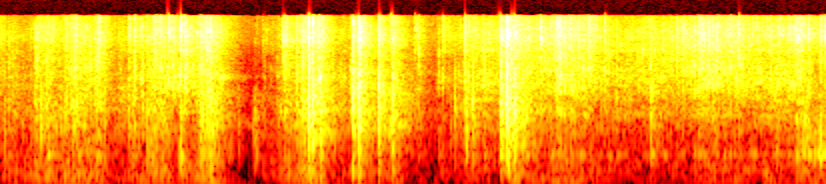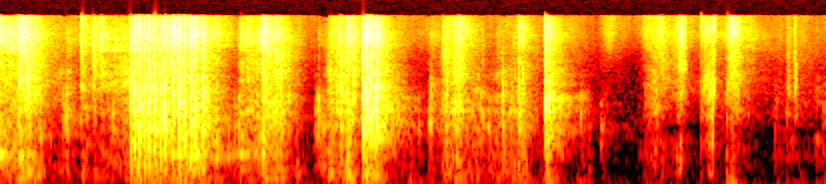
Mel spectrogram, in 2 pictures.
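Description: Small plastic Minis toy trains clattering down a plastic spiral track: a dense, irregular run of clicks and rattles, with louder bursts about two seconds in and again around six to seven seconds, thinning out near the end.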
